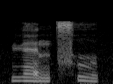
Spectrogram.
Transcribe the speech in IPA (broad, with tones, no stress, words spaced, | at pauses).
ɥɛ̰˨˩nt͡sʰɹ̩˥˩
